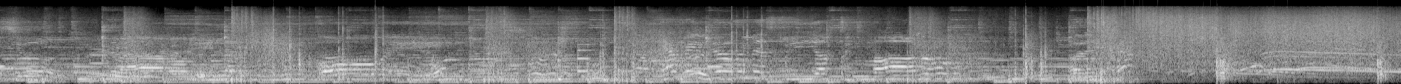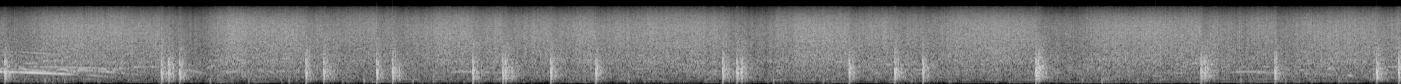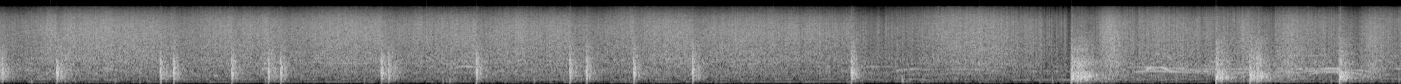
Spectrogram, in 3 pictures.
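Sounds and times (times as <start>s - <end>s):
fireworks hissing and crackling: 0.0s - 42.0s
fireworks sharp bangs: 2.2s - 4.1s, 4.7s - 7.8s, 10.2s - 42.0s
firework whistle: 11.1s - 42.0s.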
